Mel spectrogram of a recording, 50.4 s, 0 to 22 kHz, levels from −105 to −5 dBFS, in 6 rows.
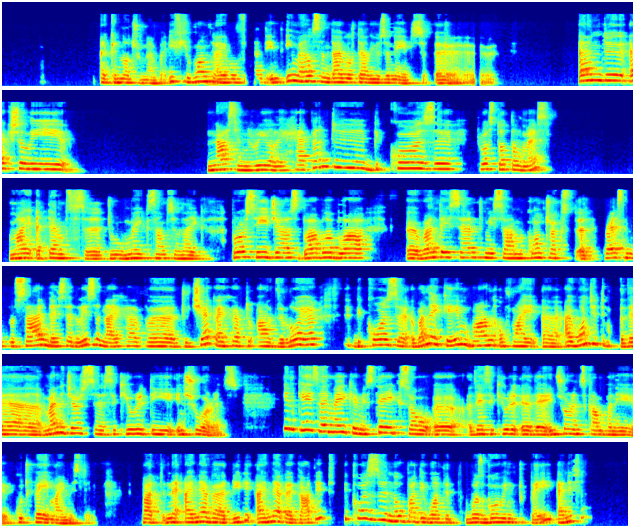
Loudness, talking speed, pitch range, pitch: -19 LUFS, 145 wpm, 180-235 Hz, 200 Hz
